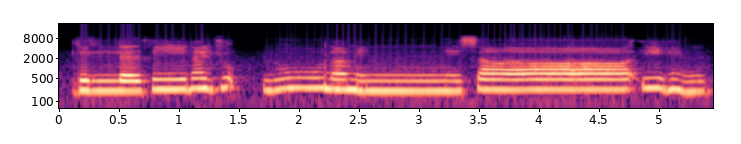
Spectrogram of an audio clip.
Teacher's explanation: دال کو نرمی سے پڑھتے ہوئے آگے یا مد ادا کیجیے، یؤلون میں دونوں ہونٹوں کو گول کر کے ادا کرنا ہے، حمزہ پہ جھٹکا دیتے ہوئے ، اور آگے لو میں واو مد ادا کریں گے، من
